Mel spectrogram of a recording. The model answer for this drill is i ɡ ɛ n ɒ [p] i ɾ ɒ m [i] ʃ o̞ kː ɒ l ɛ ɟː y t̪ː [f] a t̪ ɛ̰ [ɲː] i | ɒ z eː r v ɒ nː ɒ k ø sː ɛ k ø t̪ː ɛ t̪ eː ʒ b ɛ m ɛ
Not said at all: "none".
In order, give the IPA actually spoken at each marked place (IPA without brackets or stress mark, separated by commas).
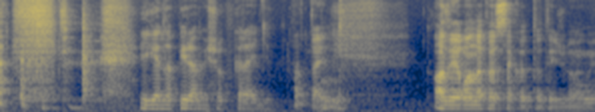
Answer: p, i, h, ɲː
